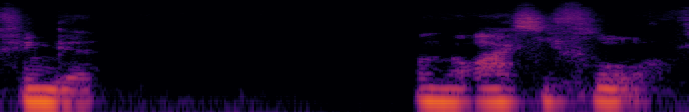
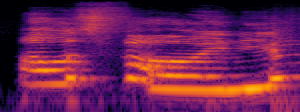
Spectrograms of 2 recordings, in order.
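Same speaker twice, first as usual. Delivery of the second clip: raised, high protesting shout; arguing; 11 semitones higher, 17 dB louder than usual. Acted. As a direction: shout it back in a squabble. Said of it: "are having an argument".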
